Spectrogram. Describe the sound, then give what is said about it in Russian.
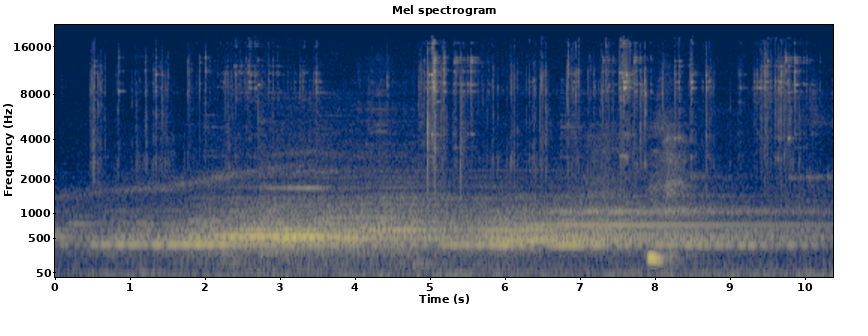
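Keys jangle and clink as desk drawers are opened, in scattered bright metallic bursts spread over about ten seconds, with a soft knock near the end. “Сгорая от стыда, я собрала все ключи и решила просмотреть все, что хранится в ящиках его стола.”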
